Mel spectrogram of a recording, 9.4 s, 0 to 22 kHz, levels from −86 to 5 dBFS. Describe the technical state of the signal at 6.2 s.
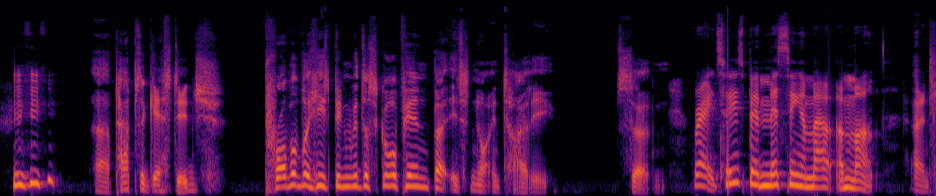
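Periodic USB or driver dropouts run from 2.29 s to 9.31 s, just after "uh perhaps a guestage", so 6.2 s falls inside them. Once a second the audio path stalls and roughly 10 ms of signal is replaced by silence, heard as regular ticks through the speech.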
